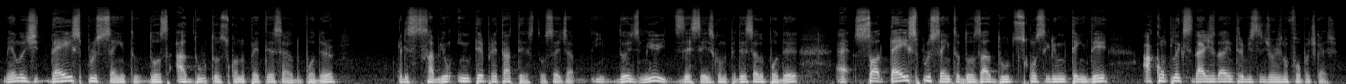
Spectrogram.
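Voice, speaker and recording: A man's voice: medium pitch, a little fast, dark tone, slightly rough, dry recording. A Brazilian man in casual political discussion, speaking colloquially and repeating himself for emphasis.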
